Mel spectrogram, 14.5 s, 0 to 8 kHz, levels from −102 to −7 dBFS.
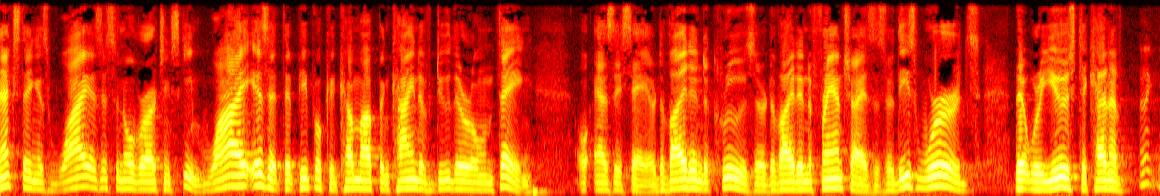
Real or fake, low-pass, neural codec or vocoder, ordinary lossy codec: real; 7.2 kHz; none; Opus, 64 kbps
